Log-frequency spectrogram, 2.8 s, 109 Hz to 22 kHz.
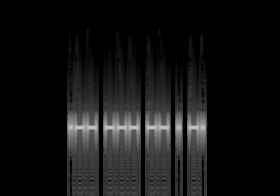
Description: Morse code, heard as a keyed tone, about 40 wpm, 700 Hz. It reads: WOMEN
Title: Sentences from Top 1300 Words - New Word Drill - 40wpm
